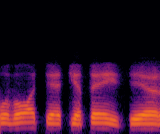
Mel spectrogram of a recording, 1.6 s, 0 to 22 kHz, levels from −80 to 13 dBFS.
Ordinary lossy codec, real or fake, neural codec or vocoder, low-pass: MP3, 48 kbps; fake; codec, 16 kHz, 0.5 kbps, FunCodec, trained on Chinese and English, 25 frames a second; 5.4 kHz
